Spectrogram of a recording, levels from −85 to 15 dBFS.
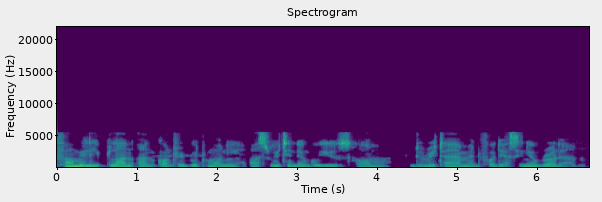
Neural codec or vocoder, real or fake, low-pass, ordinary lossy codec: codec, 16 kHz in and 24 kHz out, 2.2 kbps, FireRedTTS-2 codec; fake; 5.4 kHz; MP3, 48 kbps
